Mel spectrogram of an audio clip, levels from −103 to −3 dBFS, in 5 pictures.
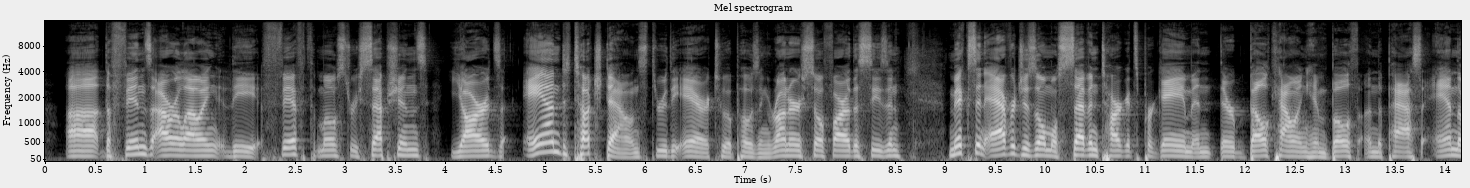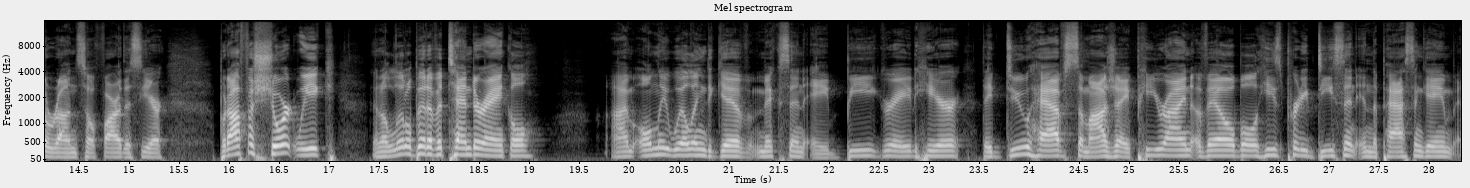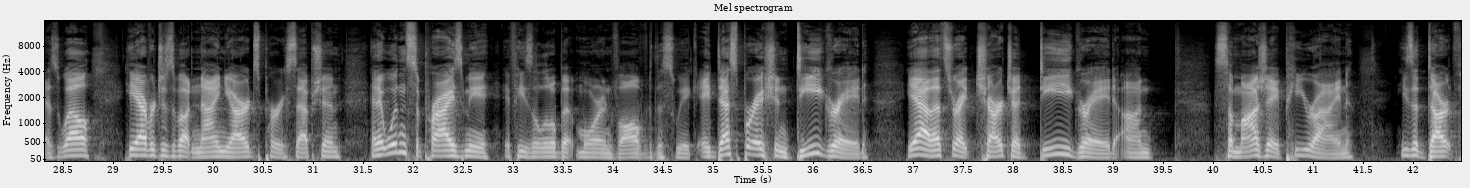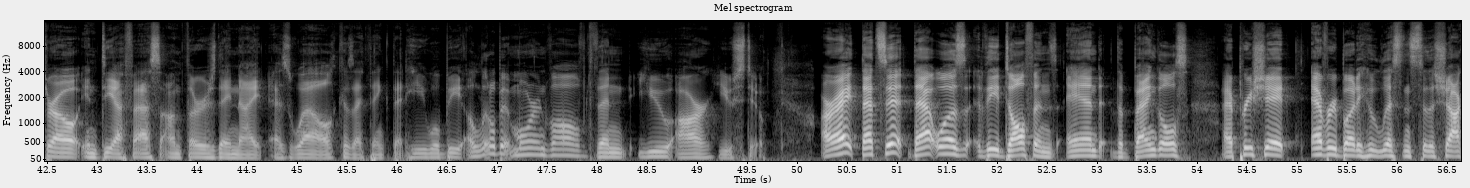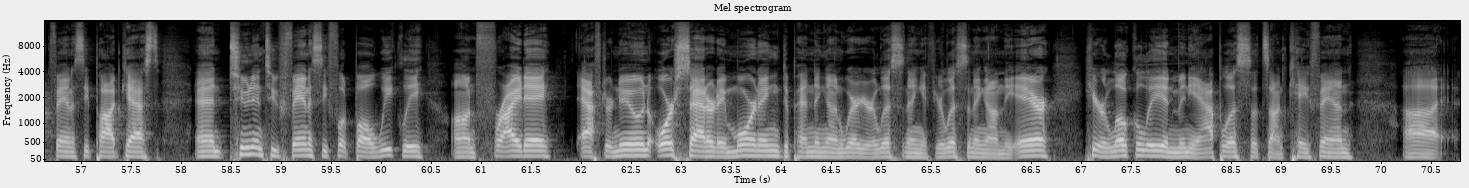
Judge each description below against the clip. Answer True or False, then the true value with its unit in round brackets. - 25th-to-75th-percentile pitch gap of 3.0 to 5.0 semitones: True (4.2 semitones)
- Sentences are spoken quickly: False (165 wpm)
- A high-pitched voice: False (130 Hz)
